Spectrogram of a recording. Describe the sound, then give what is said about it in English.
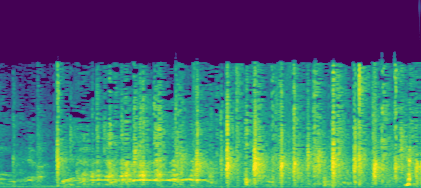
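The public attending a testimony hearing breaks into scattered, irregular applause that quickly grows into steady clapping of moderate loudness, with a brief voice or whoop heard early on amid the claps. “I will ask the public to please hold your applause.”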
